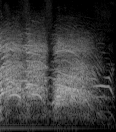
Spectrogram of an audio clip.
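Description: A large group of children and adults shouting together in two loud bursts, a group cheer.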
